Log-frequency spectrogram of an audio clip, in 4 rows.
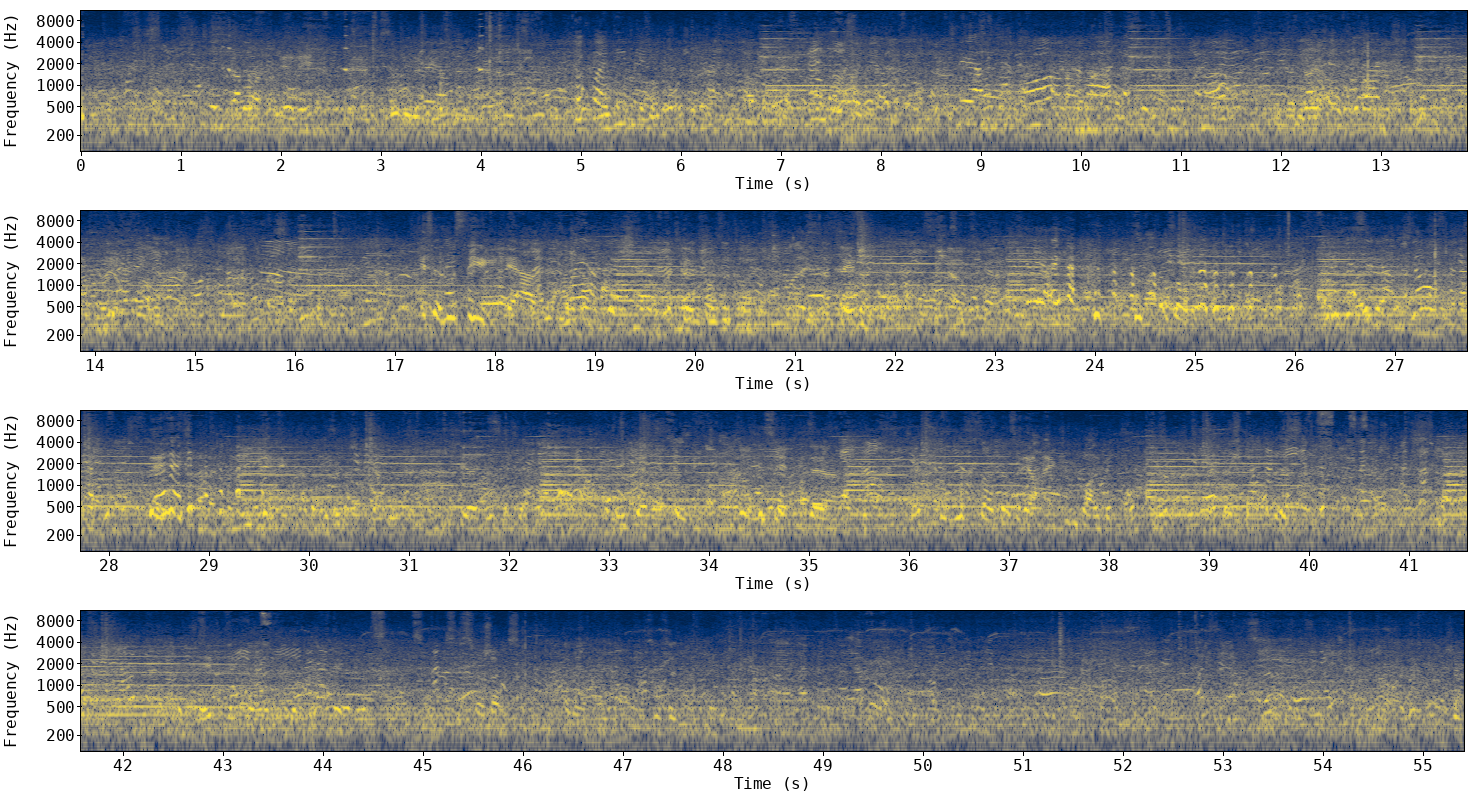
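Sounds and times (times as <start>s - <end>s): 
audience chatting during an open-air theatre intermission: 0.0s - 55.4s
laughter: 23.4s - 26.2s, 28.4s - 29.8s.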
